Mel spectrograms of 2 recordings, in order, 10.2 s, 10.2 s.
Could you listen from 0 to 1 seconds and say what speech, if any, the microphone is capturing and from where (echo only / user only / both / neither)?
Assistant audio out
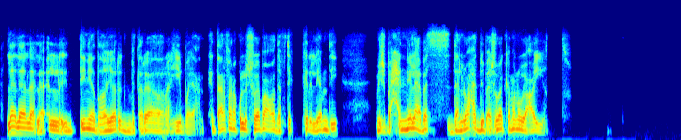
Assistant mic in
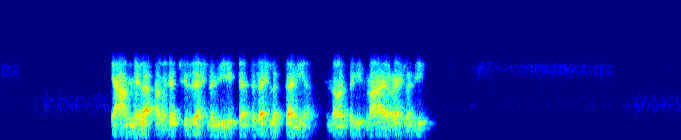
neither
